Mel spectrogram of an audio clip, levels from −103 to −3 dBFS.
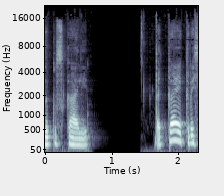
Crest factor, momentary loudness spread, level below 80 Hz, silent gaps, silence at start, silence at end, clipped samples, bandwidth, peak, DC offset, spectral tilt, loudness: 16 dB; 16 LU; -56 dBFS; 1.01-1.43 s; 0 s; 0 s; under 0.1%; 18.5 kHz; -2 dBFS; under 0.1%; -6.5 dB/octave; -16 LUFS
